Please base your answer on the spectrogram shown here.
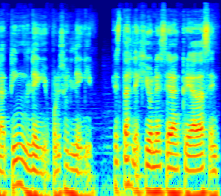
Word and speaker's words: legio: del latín, la gi como nosotros veríamos, se pronuncia como gi, en latín legio, por eso es legio.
